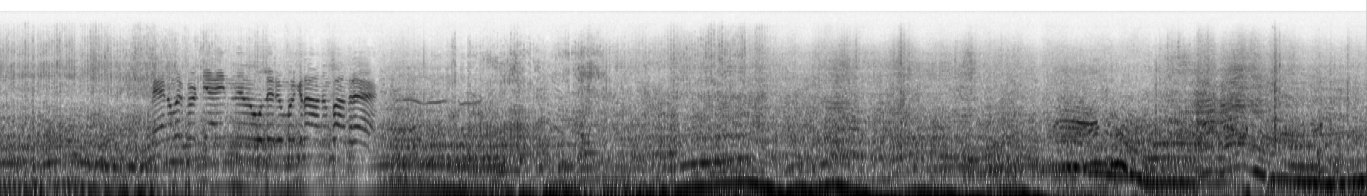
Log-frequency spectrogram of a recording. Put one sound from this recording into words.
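Racing car engines roar and rev outdoors.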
